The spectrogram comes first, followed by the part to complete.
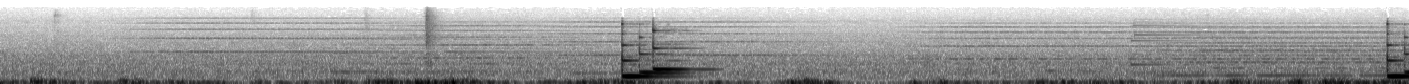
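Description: A chat-message notification chime sounds once about halfway through, two quick bright strikes that ring on briefly, over dark background music with a low rumble and long held tones.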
